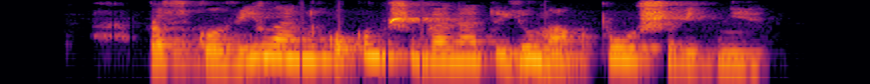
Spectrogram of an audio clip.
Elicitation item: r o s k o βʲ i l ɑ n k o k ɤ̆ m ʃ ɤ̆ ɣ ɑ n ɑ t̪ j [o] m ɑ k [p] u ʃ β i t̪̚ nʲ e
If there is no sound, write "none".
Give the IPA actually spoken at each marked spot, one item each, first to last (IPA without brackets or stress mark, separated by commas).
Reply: u, p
